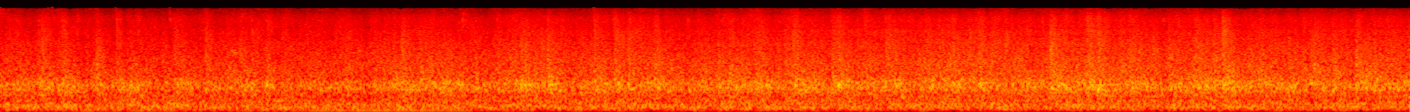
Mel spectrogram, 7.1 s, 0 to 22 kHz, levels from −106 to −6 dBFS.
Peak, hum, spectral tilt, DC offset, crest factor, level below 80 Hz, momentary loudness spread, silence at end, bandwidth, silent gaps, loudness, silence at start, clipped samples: -26 dBFS; none; -2 dB/octave; under 0.1%; 16 dB; -66 dBFS; 4 LU; 0 s; 16 kHz; none; -40 LUFS; 0 s; under 0.1%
